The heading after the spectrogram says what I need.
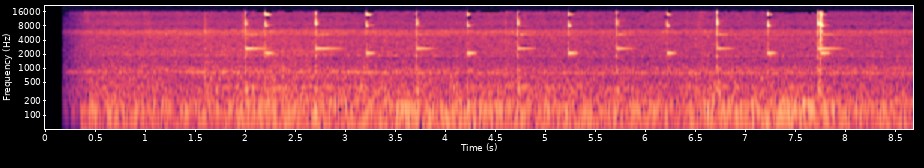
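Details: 1989 Honda Prelude with exterior lights left on and door open: clear two-tone warning chime repeating about twice a second.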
